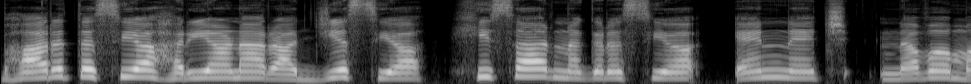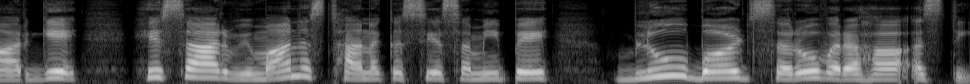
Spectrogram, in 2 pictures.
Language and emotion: Sanskrit, neutral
